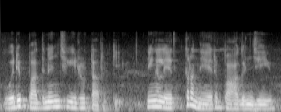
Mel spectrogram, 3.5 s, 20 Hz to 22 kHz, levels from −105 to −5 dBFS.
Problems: low volume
